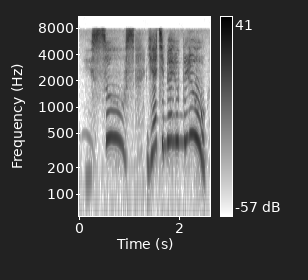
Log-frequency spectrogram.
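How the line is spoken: Joyful child shouting. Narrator (Russian): радостно кричал Дениска

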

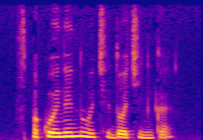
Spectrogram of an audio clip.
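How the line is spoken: Quiet, tender. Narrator (Russian): тихо сказал

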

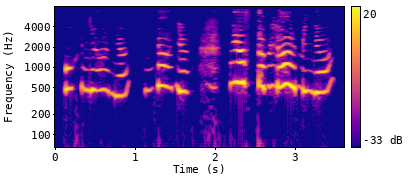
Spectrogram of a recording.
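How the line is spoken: Girl crying out, sobbing. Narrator (Russian): закричала девочка, в конвульсивных рыданиях

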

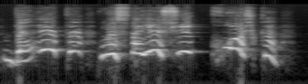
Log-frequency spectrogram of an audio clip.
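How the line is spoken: Frightened squeak, little mouse. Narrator (Russian): пискнул испуганный мышонок

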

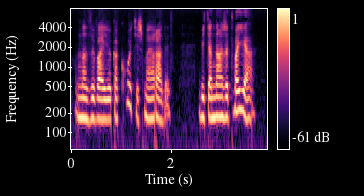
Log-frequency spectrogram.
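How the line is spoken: Laughing. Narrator (Russian): рассмеялся он над вопросом

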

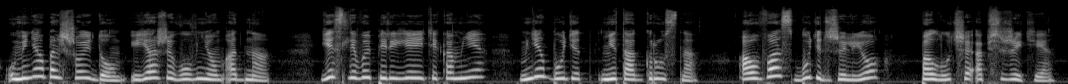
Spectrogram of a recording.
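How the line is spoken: Plain. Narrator (Russian): сказала

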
